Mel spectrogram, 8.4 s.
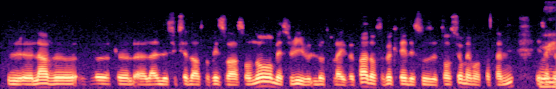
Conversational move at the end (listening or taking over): listening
